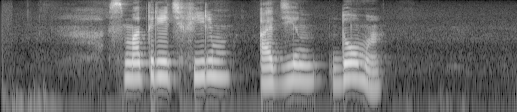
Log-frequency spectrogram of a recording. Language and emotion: Russian, neutral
